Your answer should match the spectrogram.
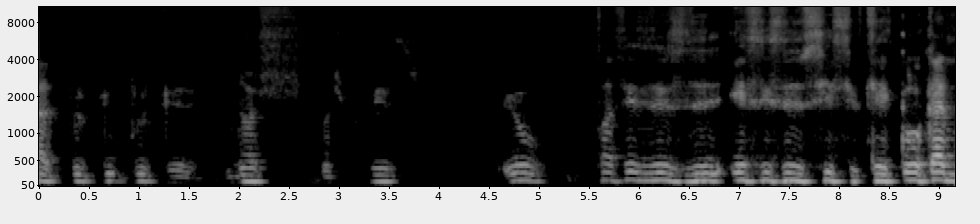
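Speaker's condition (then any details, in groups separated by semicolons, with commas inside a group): Machado-Joseph disease (sca3)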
